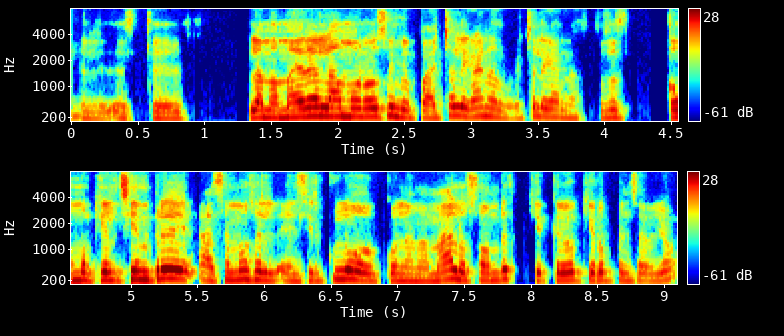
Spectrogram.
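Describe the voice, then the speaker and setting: A man with a Mexican accent, high-pitched with a dark, mellow tone, at a fairly quick pace with fairly even intonation, in a dry, close sound with no echo. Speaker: podcast host. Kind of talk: interview conversation. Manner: halting, repeats words.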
